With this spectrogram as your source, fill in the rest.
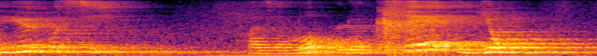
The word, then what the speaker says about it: crayon: Troisième mot, le crayon. Dans le mot crayon, le Y joue le rôle de deux I. Crayon. Le deuxième I va avec la deuxième syllabe.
